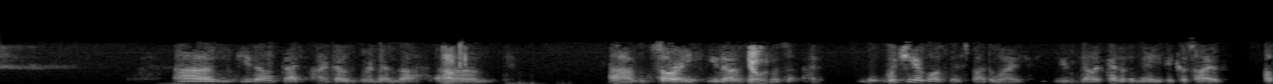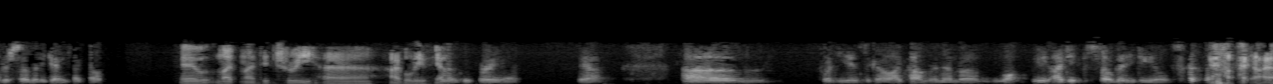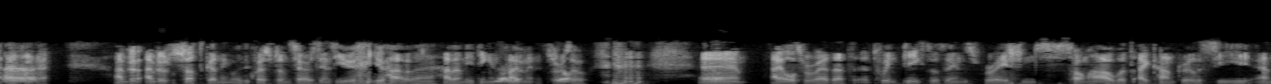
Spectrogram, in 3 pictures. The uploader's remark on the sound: The interview was conducted over the phone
